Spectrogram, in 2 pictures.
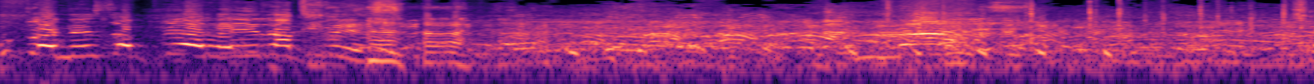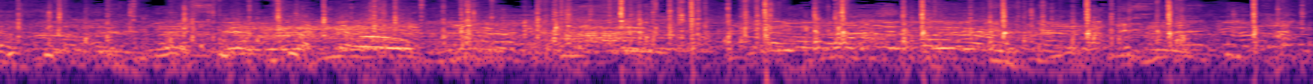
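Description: A crowd of people talks and shouts all at once outdoors.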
